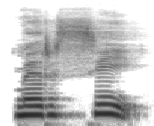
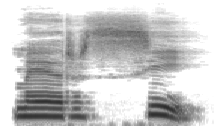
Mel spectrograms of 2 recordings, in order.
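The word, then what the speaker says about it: мерси: which word that is merci merci merci is a long word from French but it is pronounced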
